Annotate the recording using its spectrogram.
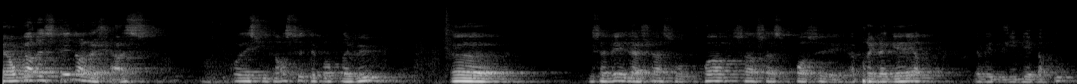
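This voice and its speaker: Over noticeable background noise, a man talks at a fairly slow pace with long, frequent pauses. His voice is fairly high in pitch, with ordinary pitch variation. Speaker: storyteller in regional dialect. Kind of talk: comic folk tale told on stage. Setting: live stage performance.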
